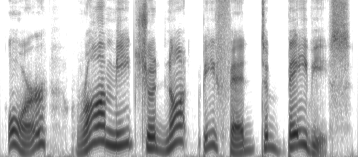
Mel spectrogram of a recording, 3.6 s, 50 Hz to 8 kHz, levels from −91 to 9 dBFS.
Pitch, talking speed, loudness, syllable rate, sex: 170 Hz, 150 wpm, -18 LUFS, 3.3 syllables/s, male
